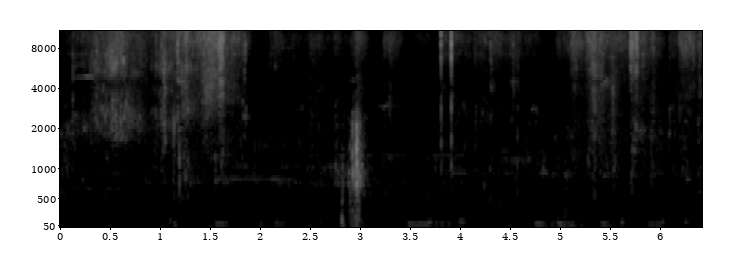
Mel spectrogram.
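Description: Leaves rustle in a breeze outdoors.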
